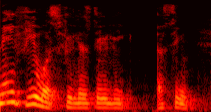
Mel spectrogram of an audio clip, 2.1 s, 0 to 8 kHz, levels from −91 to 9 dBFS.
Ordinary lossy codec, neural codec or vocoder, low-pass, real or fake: none; codec, 16 kHz, 8 kbps, FreqCodec, smaller model; 7.2 kHz; fake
